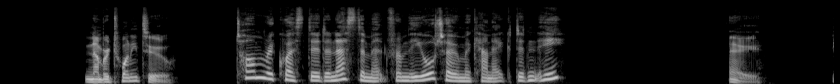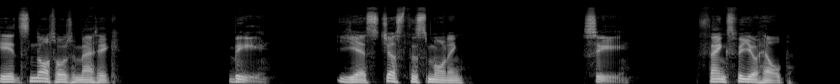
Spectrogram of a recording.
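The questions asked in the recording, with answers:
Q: Tom requested an estimate from the auto mechanic, didn't he?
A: B: Yes, just this morning.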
